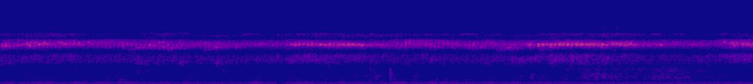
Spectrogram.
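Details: In Escanaba, Michigan, in the Upper Peninsula, a frog chorus fills the night with continuous layered high trills, growing louder toward the end, over a faint steady low hum.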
